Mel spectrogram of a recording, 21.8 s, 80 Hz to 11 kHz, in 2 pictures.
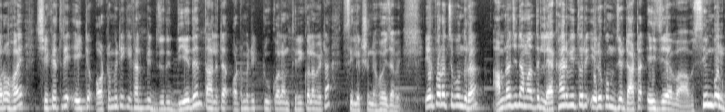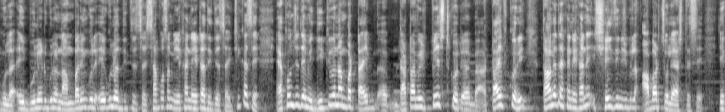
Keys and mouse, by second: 7.6 click, 13.2 click, 14.6 click, 15.3 click, 15.5 click, 16.4 Return, 17.7 BackSpace, 18.2 BackSpace, 18.8 Return.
